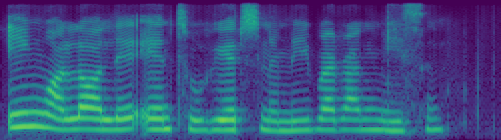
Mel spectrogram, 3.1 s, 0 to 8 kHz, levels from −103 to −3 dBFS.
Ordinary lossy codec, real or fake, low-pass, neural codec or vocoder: none; fake; 7.2 kHz; codec, 16 kHz, 2 kbps, X-Codec, HuBERT features, trained on LibriSpeech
